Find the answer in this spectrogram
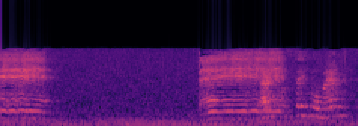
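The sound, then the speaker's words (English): A person imitates a sheep as a signal, giving a short bleat, a pause, then a longer wavering baa-like call, moderately loud against a quiet background hum. “Now, we'll slide out and give the sheep signal.”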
